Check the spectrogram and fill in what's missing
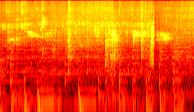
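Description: Crushed green chilli, ginger and garlic sauté in hot oil for mutton biryani, a loud close sizzle with repeated scraping stirs and clinks of a spoon against the pan, no voices.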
